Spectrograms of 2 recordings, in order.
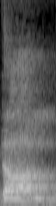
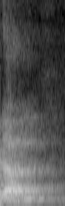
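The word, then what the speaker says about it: Dahl: Mention कराइस ताको नाटी रोअल्ड डाल डी ए एच एल ए एच टाको हमें कोड ना कोडी टिक साइलेंट रखुचे सेना टिक लक्ष्य करियो। Now that is the native speakers तांकर सेमती चाले सो we have to accept the fact that it इज रोअल्ड डॉट टिक उच्चारण करिबा एवं डाल रे एच टाको साइलेंट रखिबा।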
